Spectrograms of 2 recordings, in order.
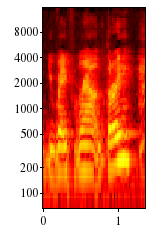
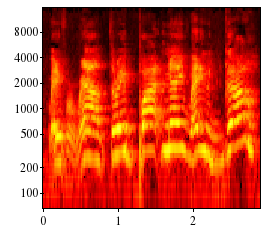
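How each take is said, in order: First: Lightly acted low, casual come-on; low-key invitation. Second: Playful, rising come-on; hammed-up eager invitation. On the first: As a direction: ask it low and easy. [name]'s first, low-key invitation. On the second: Same invitation repeated, hammed up.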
